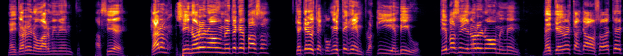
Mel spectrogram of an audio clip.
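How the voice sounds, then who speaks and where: High-voiced Venezuelan man preaching. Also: a bit bright, clean tone, no room sound, studio quality. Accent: Venezuelan Spanish. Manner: conversational preaching with frequent rhetorical questions; exhorting, encouraging. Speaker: congregation teacher. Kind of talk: Bible study sermon.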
